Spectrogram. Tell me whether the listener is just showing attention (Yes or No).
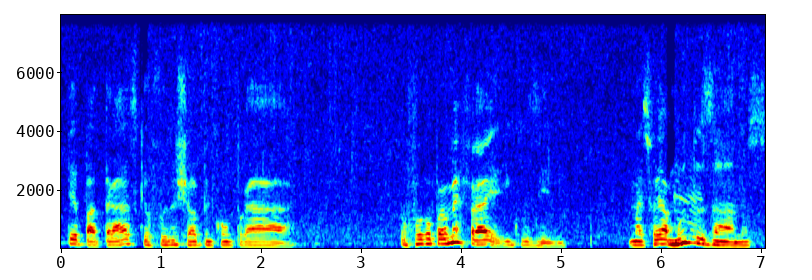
Yes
